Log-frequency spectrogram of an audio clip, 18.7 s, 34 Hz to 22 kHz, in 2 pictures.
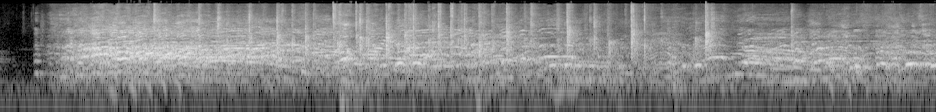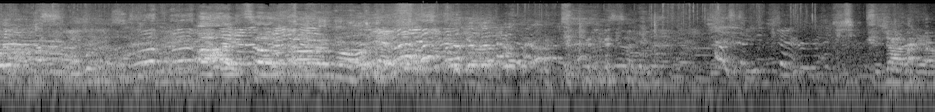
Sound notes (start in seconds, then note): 2.6 laughs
